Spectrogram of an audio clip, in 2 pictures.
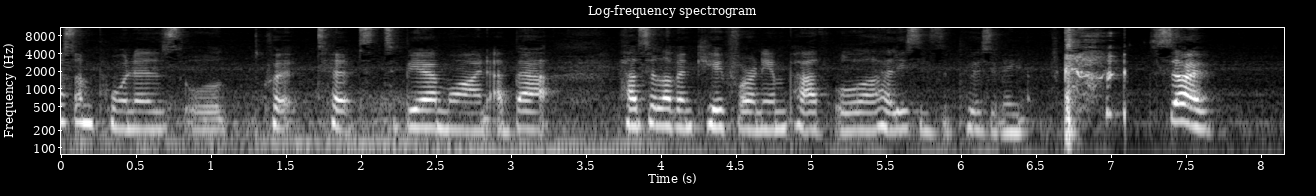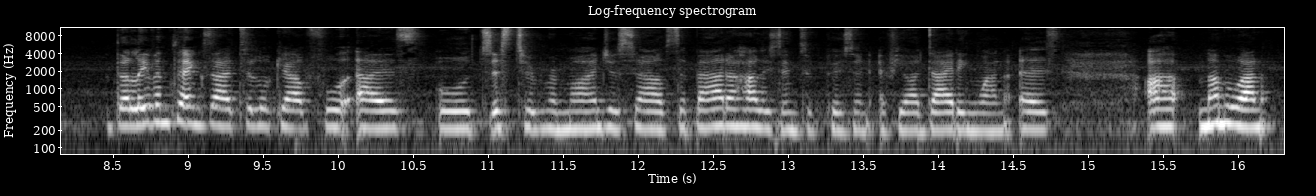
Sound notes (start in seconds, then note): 6.6 coughs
